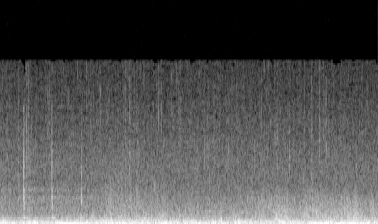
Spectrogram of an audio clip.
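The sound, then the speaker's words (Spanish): Thunder rolls through a night thunderstorm: a continuous, heavy low rumble sits under the steady hiss of falling rain, with no voices. “los truenos y relámpagos se sucedieron uno tras otro una vez más.”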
